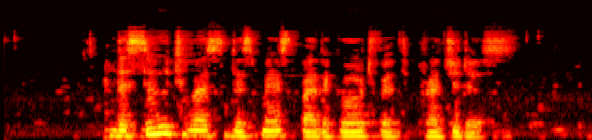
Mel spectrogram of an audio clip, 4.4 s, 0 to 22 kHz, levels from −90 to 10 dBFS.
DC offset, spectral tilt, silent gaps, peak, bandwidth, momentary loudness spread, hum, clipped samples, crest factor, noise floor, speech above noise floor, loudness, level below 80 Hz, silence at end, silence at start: under 0.1%; -4.5 dB/octave; none; -4 dBFS; 9.6 kHz; 12 LU; none; under 0.1%; 18 dB; -64 dBFS; 44 dB; -20 LUFS; -60 dBFS; 0.6 s; 0.8 s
